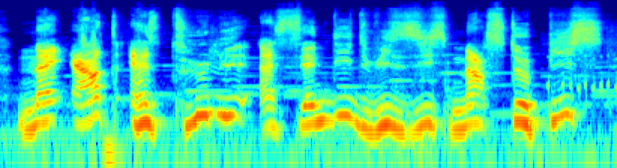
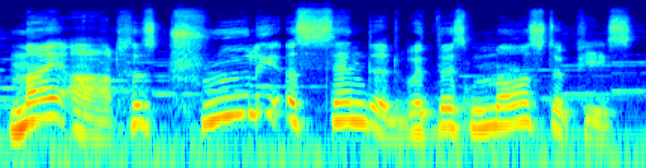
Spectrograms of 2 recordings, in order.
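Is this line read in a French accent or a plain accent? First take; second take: French; plain. First: It is read in a put-on French accent. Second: It is read without a French accent. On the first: The speaker calls it right. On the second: The speaker calls it wrong.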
